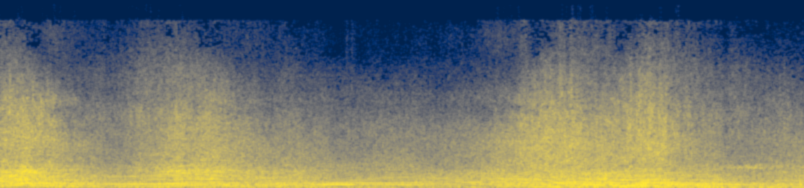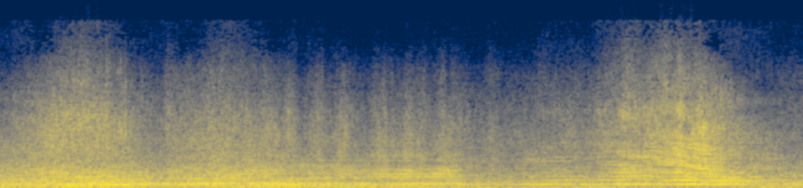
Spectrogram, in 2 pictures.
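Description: A late model race car roars around an oval track, its engine swelling and fading in repeated loud passes over a continuous rushing drone, with no voices.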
